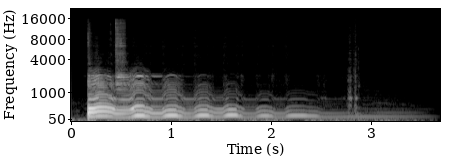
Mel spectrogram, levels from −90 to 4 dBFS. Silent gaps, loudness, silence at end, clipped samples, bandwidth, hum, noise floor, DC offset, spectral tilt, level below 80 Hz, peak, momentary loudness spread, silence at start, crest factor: none; -23 LUFS; 0.9 s; under 0.1%; 12.5 kHz; none; -58 dBFS; under 0.1%; -9.5 dB/octave; -54 dBFS; -4 dBFS; 20 LU; 0.15 s; 22 dB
